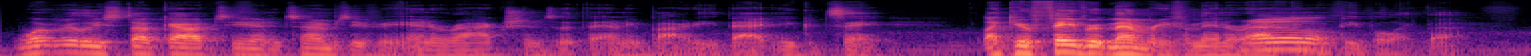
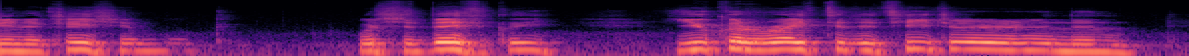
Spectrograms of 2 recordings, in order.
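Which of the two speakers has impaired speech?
The second: cerebral palsy; with developmental delay.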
